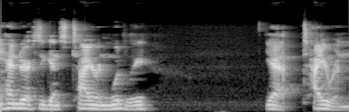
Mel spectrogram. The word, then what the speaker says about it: Tyron: against tyron woodley yeah Tyrann not Tyrone tyrant it kind of pisses me off and people can't pronounce his name not anybody me know people are correct no problem it's when you're watching like fs1 and they're like tyron woodley you're like no his name is titrated there's no II after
